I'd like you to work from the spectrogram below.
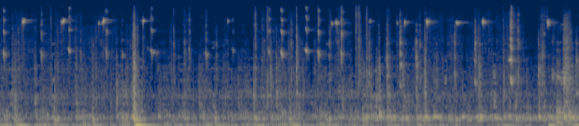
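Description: Spellbinders die-cutting machine cranked steadily as plates roll through, a continuous low grinding rumble with scattered ticks and clicks, close and unbroken.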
